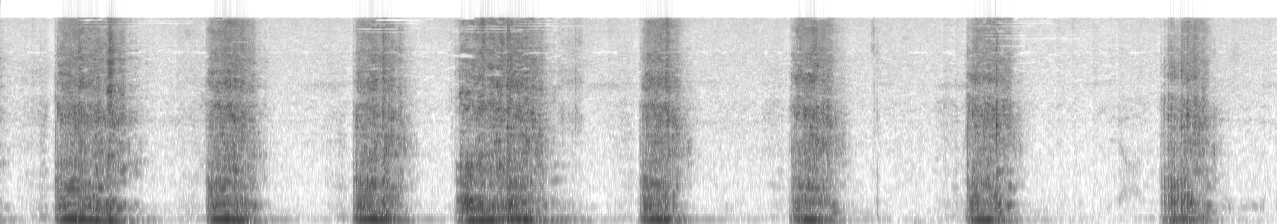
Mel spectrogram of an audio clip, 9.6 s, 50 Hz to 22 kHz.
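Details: Male lions at Plains Camp, Sabi Sands, on 9 April 2024 roaring: a run of eight deep, booming grunts, each under a second long, spaced about a second apart and slowly fading.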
